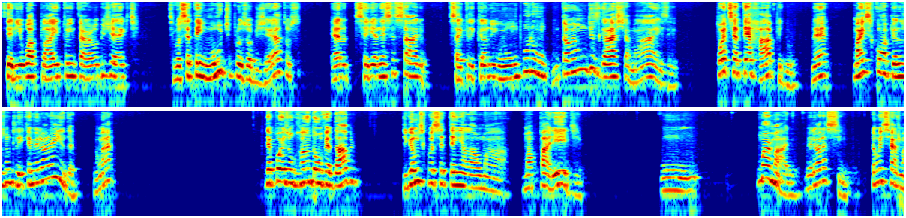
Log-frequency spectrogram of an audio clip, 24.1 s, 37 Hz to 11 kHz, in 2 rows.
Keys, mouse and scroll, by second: 2.1 scroll down 1, 9.9 click, 12.6 click, 16.4 scroll up 1, 16.9 middle click, 17.3 scroll down 1, 18.3 click, 19.2 click, 19.7 middle click, 20.4-21.6 drag, 22.5 click, 23.0 scroll up 2, 23.3 middle click, 23.9 m.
